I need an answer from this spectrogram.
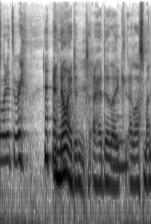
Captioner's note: laughs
